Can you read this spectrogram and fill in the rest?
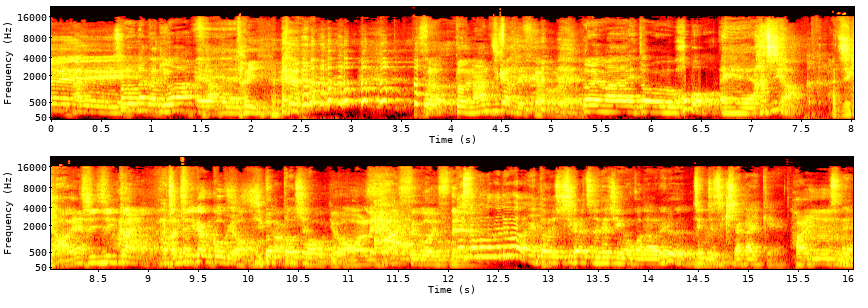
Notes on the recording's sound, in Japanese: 今回、機材と環境の影響で極めて音声がききづらい場合があります。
